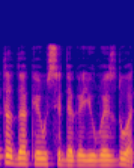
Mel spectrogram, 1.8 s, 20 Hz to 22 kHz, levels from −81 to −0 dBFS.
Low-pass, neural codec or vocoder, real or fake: 7.2 kHz; none; real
